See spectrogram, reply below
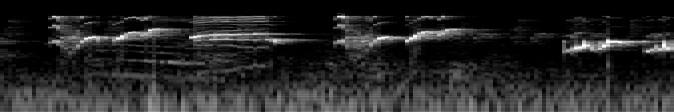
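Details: Oriental magpie-robin, black-breasted form, singing a rich, varied training song meant to excite other magpie-robins. Bright whistled phrases rise and fall, with sweeping slurs and short warbled notes in three bursts, over a faint low hum.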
